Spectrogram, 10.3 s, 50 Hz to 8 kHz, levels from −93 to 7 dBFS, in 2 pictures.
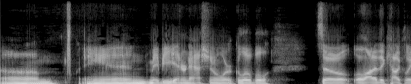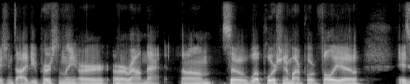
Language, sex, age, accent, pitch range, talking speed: English, male, 20-39, American, 95-110 Hz, 160 wpm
